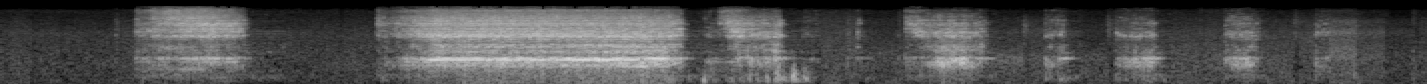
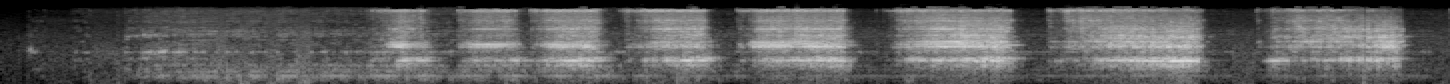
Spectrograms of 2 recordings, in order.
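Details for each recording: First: Wood lathe turning a madrone finial held in pin jaws: smooth hissing shaving bursts with each pass, no rattle or chatter; clean slicing cut with the bevel resting and little force on the tool. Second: Wood lathe turning a thin madrone finial held in pin jaws; bursts of cutting over a groaning, resonating hum, from taking off too much material with a sharp tool, not pushing hard: lathe chatter resonance, the sound to avoid.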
